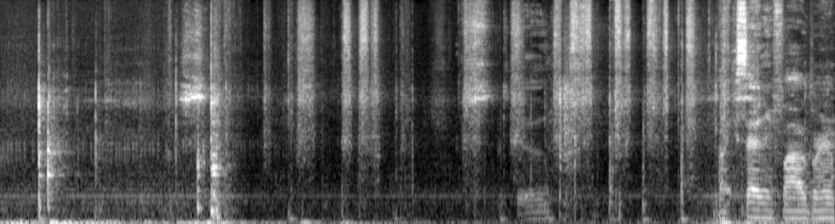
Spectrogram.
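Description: A plastic lid clicks and scrapes as it is twisted off a tub.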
